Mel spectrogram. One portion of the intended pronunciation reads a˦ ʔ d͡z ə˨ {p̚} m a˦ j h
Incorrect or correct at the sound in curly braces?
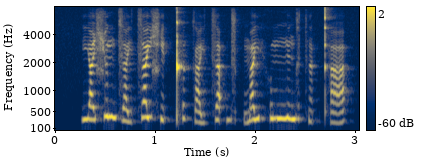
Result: incorrect: k̚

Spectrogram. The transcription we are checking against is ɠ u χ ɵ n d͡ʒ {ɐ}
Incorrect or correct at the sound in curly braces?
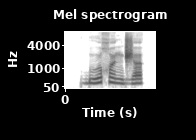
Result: correct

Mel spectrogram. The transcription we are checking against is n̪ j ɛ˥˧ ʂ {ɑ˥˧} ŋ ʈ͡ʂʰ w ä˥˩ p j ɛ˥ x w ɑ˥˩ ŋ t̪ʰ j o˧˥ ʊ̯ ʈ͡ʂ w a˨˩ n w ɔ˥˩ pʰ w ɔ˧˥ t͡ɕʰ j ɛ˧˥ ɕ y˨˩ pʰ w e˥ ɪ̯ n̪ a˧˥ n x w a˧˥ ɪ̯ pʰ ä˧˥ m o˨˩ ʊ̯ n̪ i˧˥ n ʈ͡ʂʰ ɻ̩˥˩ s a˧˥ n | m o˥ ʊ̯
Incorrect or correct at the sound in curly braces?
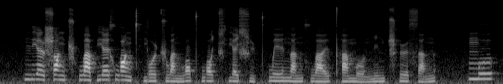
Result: correct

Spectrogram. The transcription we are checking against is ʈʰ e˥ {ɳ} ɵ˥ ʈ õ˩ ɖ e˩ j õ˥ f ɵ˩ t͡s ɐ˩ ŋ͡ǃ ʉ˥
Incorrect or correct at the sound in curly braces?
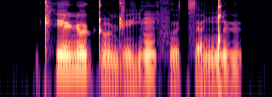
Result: correct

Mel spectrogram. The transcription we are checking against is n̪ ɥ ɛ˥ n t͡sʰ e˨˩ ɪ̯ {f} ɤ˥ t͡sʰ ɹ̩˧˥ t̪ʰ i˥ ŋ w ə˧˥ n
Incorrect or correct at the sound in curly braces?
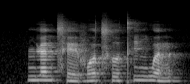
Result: correct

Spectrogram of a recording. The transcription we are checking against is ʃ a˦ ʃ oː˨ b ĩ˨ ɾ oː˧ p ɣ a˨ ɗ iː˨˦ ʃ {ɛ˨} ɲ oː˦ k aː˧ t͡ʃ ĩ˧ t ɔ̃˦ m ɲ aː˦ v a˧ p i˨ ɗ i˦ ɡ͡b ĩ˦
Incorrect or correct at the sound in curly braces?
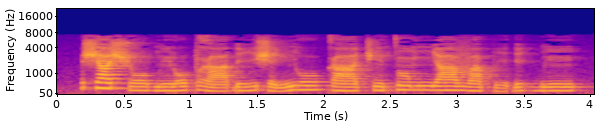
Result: correct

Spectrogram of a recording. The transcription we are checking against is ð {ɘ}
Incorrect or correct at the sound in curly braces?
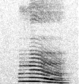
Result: correct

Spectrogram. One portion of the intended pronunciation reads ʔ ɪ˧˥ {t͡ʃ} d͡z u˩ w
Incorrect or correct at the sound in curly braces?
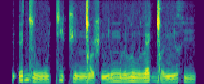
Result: incorrect: none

